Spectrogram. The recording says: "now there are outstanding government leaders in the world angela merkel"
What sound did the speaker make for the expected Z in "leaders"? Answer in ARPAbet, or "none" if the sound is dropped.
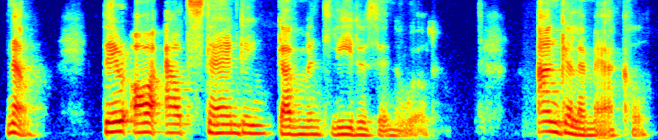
Z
